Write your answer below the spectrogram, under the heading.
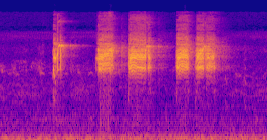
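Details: Black francolin calling in Pakistan in reply to a played call: a sharp opening note and four strong, harsh, buzzy bursts in two pairs, with low background hum.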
